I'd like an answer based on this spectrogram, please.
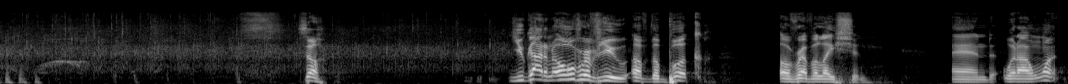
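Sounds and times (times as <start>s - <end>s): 
speech: 0.0s - 0.6s, 2.4s - 3.4s, 5.1s - 7.1s, 7.8s - 8.8s, 9.5s - 10.6s
audience applause: 0.0s - 5.6s.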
